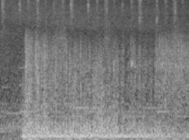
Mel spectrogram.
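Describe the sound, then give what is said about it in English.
A heavy torpedo detonation against a liner's starboard side, close behind the bridge, bursts in suddenly. It swells into a broad, sustained rumbling roar that holds steady to the end. “An extraordinarily heavy detonation followed, with a very large cloud of smoke.”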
